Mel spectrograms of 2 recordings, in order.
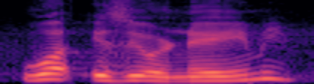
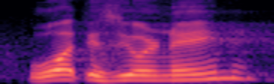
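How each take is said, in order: Both takes have the same delivery.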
